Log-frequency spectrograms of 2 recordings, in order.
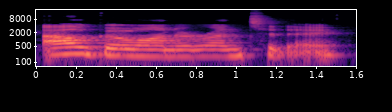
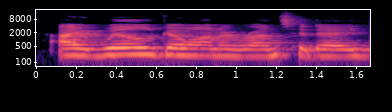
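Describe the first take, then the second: First: The word will is contracted onto I. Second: The word will is said in full. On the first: "you can say"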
